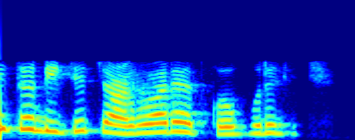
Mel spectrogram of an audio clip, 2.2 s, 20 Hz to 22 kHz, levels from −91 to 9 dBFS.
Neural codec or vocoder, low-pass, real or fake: autoencoder, 22.05 kHz, a latent of 192 numbers a frame, VITS, trained on one speaker; 3.6 kHz; fake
